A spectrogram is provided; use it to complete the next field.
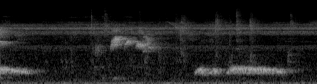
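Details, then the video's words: Farm-bred spotted dove in Ba Vì, northern Vietnam: a short low coo, a pause, then a longer two-part coo. A single high chirp from another bird falls between them. "chim cu gáy hay miền bắc"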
